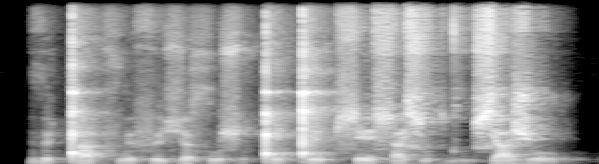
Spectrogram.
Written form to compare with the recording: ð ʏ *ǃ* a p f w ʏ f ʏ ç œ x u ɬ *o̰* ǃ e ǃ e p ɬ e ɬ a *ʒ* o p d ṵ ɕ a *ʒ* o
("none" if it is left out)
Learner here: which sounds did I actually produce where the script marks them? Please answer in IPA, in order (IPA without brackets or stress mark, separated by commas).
ǃ, o̰, ɕ, ʒ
